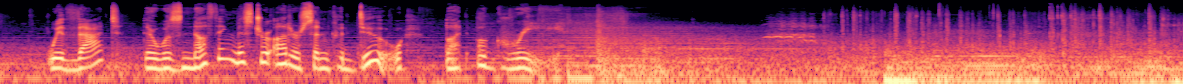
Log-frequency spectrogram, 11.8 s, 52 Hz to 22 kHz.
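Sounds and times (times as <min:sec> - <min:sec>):
speech: 0:00.5 - 0:05.8
horse of a horse-drawn coach whinnying on a London street: 0:07.6 - 0:08.6
horse hooves clip-clopping on a London street: 0:07.7 - 0:11.8.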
